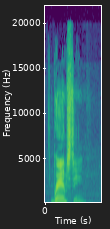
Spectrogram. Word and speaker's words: Rammstein: Is it Stein or Steen? Steinstein, I don't know. I'm an American. Well, if you're going to get behind them, you got to know how to say their name. Rammstein. There you go. Rammstein. Every time you say it, you have to say it. Rammstein.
